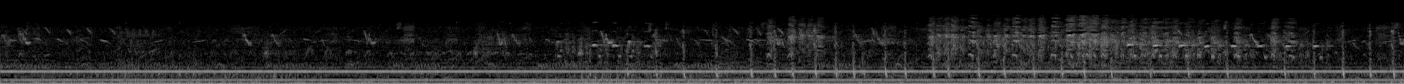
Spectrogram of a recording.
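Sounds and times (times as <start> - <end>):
low electrical hum: 0.0 - 14.0
wild birds chirping: 0.0 - 14.0
bird clucking notes: 4.6 - 14.0.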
